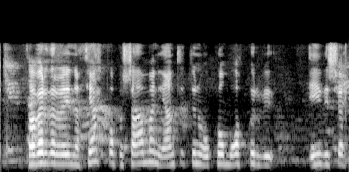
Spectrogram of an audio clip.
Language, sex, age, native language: Icelandic, female, 60-69, Icelandic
